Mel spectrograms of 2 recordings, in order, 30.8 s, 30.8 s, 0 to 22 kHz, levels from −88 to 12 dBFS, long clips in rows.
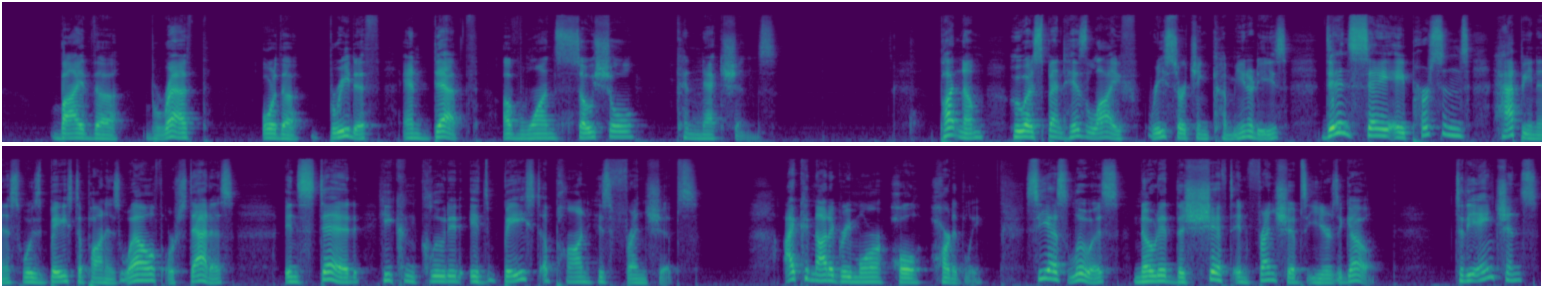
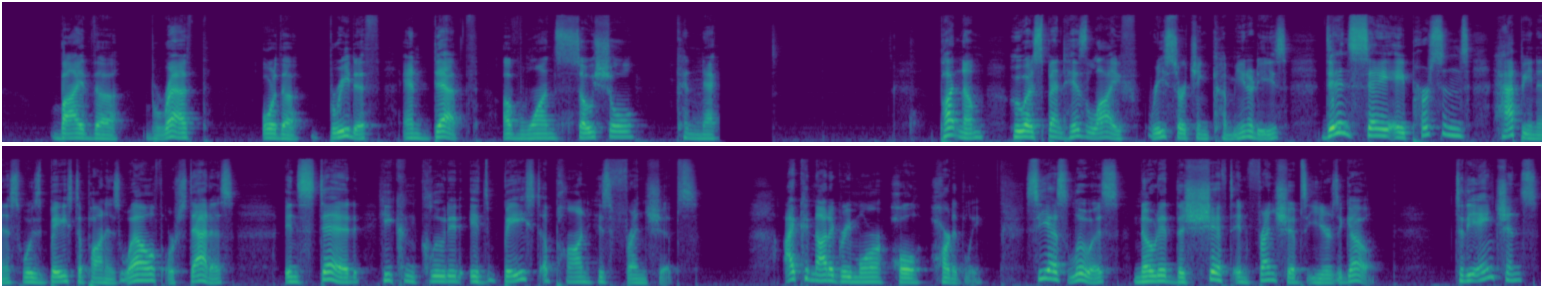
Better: first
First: none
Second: audio cutting out; at 7 s for 0.5 s

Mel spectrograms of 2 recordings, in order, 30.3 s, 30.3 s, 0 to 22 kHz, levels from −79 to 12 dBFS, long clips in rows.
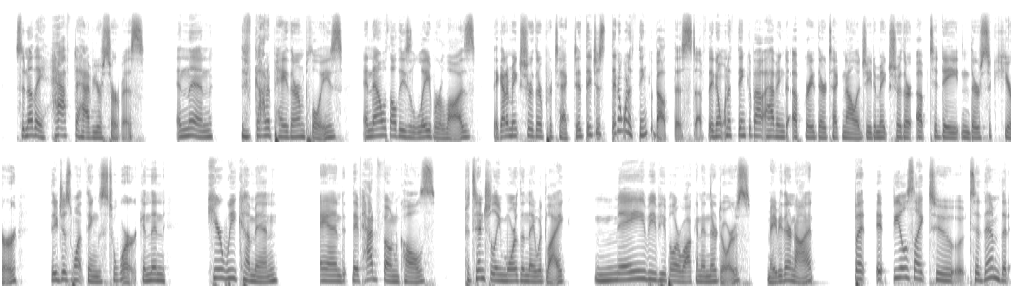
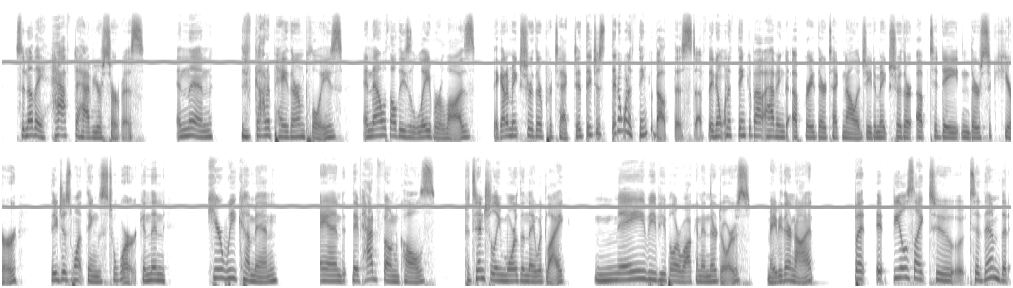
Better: first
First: none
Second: high-pitched whine; loud; throughout; 3.5 kHz, 10 dB below the speech

